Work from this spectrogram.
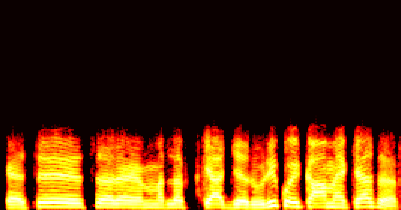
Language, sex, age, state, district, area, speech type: Hindi, male, 45-60, Uttar Pradesh, Sonbhadra, rural, conversation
